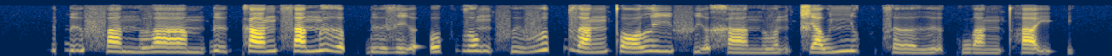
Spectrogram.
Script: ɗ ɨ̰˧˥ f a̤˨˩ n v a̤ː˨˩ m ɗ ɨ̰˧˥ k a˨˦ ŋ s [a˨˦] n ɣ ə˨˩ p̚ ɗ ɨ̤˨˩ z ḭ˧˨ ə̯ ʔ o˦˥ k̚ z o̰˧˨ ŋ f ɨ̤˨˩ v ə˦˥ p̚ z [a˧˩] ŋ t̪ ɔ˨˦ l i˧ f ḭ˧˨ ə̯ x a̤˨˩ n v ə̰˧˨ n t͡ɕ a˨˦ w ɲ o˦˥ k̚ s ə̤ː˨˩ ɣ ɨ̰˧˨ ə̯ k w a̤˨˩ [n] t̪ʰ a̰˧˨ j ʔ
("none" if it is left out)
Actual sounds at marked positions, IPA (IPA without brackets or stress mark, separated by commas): a˨˦, a˨˦, ŋ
